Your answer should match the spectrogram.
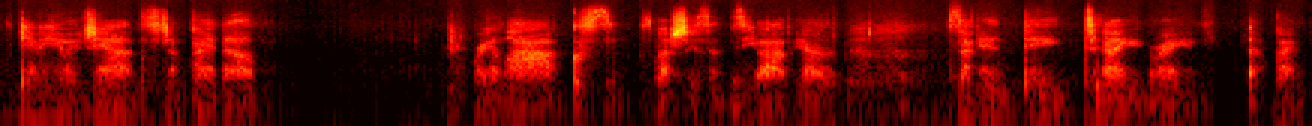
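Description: A woman whispering softly, in whispered phrases with a pause of about a second near the two-second mark.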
